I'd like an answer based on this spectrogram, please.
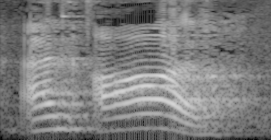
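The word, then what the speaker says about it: hour: An R. See, though it is starting with H, but pronunciation and R. H-O-U-R. And R.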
